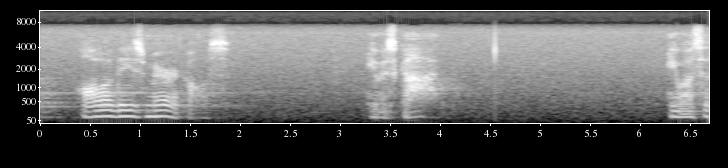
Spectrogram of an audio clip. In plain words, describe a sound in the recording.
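A man preaches through a microphone in a large echoing hall, pausing between phrases.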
